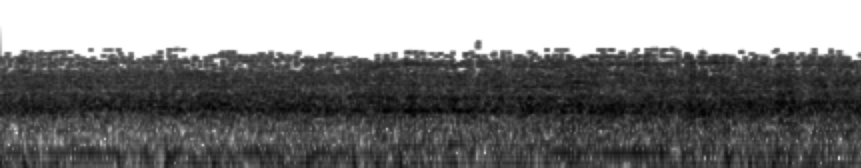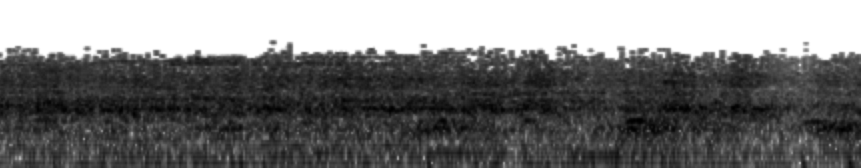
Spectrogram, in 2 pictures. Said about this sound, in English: It was an enthusiastic crowd.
